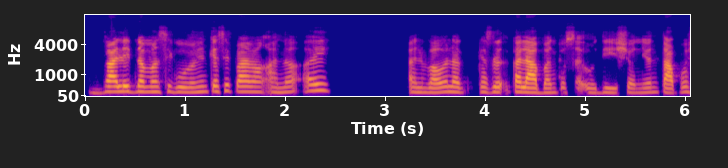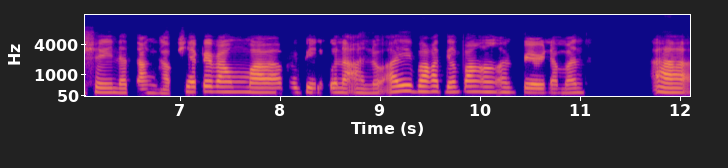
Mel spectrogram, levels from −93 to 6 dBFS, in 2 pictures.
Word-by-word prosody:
Valid 235 Hz, +6 st, +7 dB
naman 230 Hz, 0 st, +3 dB
siguro 220 Hz, -2 st, -3 dB
'yun 230 Hz, -, -4 dB
kasi 245 Hz, +3 st, -1 dB
parang 235 Hz, -2 st, +3 dB
ano, 220 Hz, +1 st, -5 dB
ay, 285 Hz, +2 st, +1 dB, 0.8 s
halimbawa 205 Hz, 0 st, 0 dB
nag 215 Hz, -3 st, 0 dB
kasla 220 Hz, 0 st, -1 dB
kalaban 200 Hz, -3 st, +7 dB
ko 210 Hz, -, -10 dB
sa -, -, -7 dB
audition 195 Hz, +1 st, -5 dB
'yun 205 Hz, +2 st, -7 dB
tapos 200 Hz, +3 st, +3 dB
siya 200 Hz, -2 st, -4 dB
'yung 195 Hz, -, -8 dB
natanggap 175 Hz, -3 st, -6 dB
siyempre 235 Hz, +1 st, -1 dB
mang 225 Hz, -1 st, -2 dB
mafe-feel 205 Hz, 0 st, -1 dB
ko 205 Hz, -, -4 dB
na 195 Hz, -, -2 dB
ano, 185 Hz, -1 st, -9 dB
"Ay 255 Hz, +4 st, +1 dB
bakit 240 Hz, 0 st, +1 dB
gano'n 225 Hz, +1 st, -5 dB
parang 235 Hz, 0 st, 0 dB, 0.2 s
ang -, -, -10 dB
unfair 195 Hz, -2 st, -2 dB
naman, 185 Hz, +2 st, -7 dB, 0.7 s
ah, 200 Hz, -3 st, +2 dB
210 Hz, 170 wpm, -24 LUFS, 195-230 Hz, 0.8 s, Valid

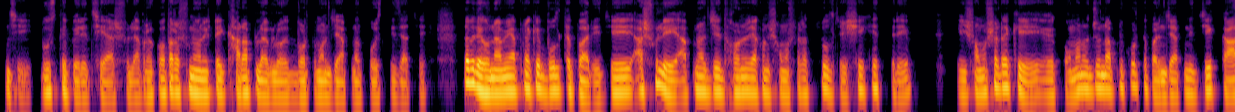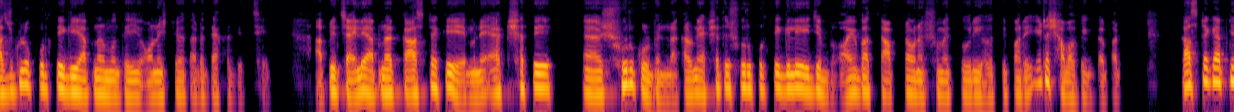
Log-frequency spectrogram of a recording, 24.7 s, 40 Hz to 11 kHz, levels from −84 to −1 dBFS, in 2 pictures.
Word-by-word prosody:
জি, 115 Hz, -, -11 dB, 0.2 s
বুঝতে 115 Hz, 0 st, 0 dB
পেরেছি। 95 Hz, -3 st, -4 dB
আসলে 95 Hz, +1 st, -8 dB
আপনার 100 Hz, +2 st, -3 dB
কথাটা 115 Hz, +1 st, +3 dB
শুনে 115 Hz, -, +5 dB
অনেকটাই 105 Hz, 0 st, +2 dB
খারাপ 115 Hz, 0 st, +2 dB
লাগলো। 95 Hz, 0 st, +1 dB
এ -, -, -5 dB
বর্তমান 95 Hz, 0 st, 0 dB
যে 100 Hz, -, -1 dB
আপনার 95 Hz, -1 st, -6 dB
পরিস্থিতি 90 Hz, -, -7 dB
যাচ্ছে। -, -, -11 dB, 0.4 s
তবে 175 Hz, -1 st, +8 dB
দেখুন, 115 Hz, -2 st, +8 dB
আমি 120 Hz, -, +7 dB
আপনাকে 135 Hz, +2 st, +3 dB
বলতে 125 Hz, +1 st, +3 dB
পারি 90 Hz, -4 st, +2 dB
যে, 115 Hz, -, +3 dB, 0.2 s
আসলে 125 Hz, +4 st, +4 dB, 0.2 s
আপনার 120 Hz, +3 st, +1 dB
যে 120 Hz, -, +5 dB
ধরনের 115 Hz, +1 st, +2 dB
এখন 110 Hz, 0 st, -1 dB
সমস্যাটা 110 Hz, +1 st, -3 dB
চলছে 110 Hz, -6 st, -2 dB
সেক্ষেত্রে, 130 Hz, -4 st, -4 dB, 0.6 s
এই 100 Hz, -, 0 dB
সমস্যাটাকে 135 Hz, +5 st, +2 dB, 0.3 s
এ -, -, 0 dB
কমানোর 125 Hz, +6 st, +2 dB
জন্য 135 Hz, -1 st, +5 dB
আপনি 135 Hz, -, -5 dB
করতে 145 Hz, -2 st, -3 dB
পারেন 100 Hz, -2 st, +1 dB
যে, -, -, +1 dB
আপনি 110 Hz, -, -2 dB
যে 125 Hz, -, +3 dB, 0.2 s
কাজগুলো 115 Hz, +9 st, +2 dB
করতে 140 Hz, 0 st, -1 dB
গিয়ে 120 Hz, -1 st, +5 dB
আপনার 110 Hz, -1 st, 0 dB
মধ্যে 100 Hz, 0 st, -2 dB
এই -, -, 0 dB
অনিশ্চয়তাটা 100 Hz, +1 st, -6 dB
দেখা -, -, -12 dB
দিচ্ছে, -, -, -24 dB, 0.6 s
আপনি 125 Hz, -, +1 dB
চাইলে 100 Hz, +5 st, +2 dB
আপনার 115 Hz, +2 st, +2 dB
কাজটাকে 115 Hz, +6 st, +1 dB, 0.2 s
মানে 95 Hz, +2 st, -1 dB
একসাথে 130 Hz, +4 st, -2 dB, 0.5 s
এ্যা 110 Hz, -, 0 dB, 0.2 s
শুরু 160 Hz, +1 st, +3 dB
করবেন 95 Hz, -6 st, -1 dB
না। -, -, -8 dB
কারণ 105 Hz, +1 st, -2 dB
একসাথে 130 Hz, +6 st, -3 dB
শুরু 140 Hz, -1 st, +2 dB
করতে 135 Hz, +1 st, -5 dB
গেলে 135 Hz, +1 st, +4 dB
এই 120 Hz, -, +1 dB
যে 125 Hz, -, +3 dB
ভয় 100 Hz, +6 st, -3 dB
বা 120 Hz, -, +2 dB
চাপটা 100 Hz, +3 st, -5 dB
অনেক 100 Hz, -1 st, -3 dB
সময় 100 Hz, -2 st, -5 dB
তৈরি 100 Hz, 0 st, -3 dB
হতে 90 Hz, +3 st, -13 dB
পারে। 105 Hz, 0 st, -5 dB
এটা 185 Hz, +1 st, 0 dB
স্বাভাবিক 95 Hz, -1 st, -6 dB
ব্যাপার। -, -, -12 dB, 0.6 s
কাজটাকে 155 Hz, +6 st, +2 dB
আপনি 185 Hz, +2 st, +1 dB
115 Hz, 195 wpm, -22 LUFS, 100-130 Hz, 0.6 s, তবে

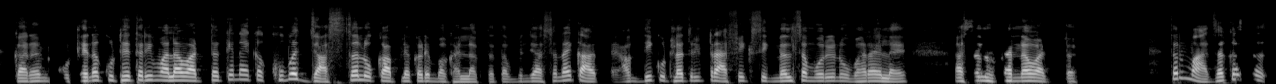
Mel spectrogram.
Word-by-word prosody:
कारण 150 Hz, +1 st, 0 dB, 0.2 s
कुठे 150 Hz, +3 st, 0 dB
ना 190 Hz, -, +4 dB
कुठेतरी 200 Hz, 0 st, 0 dB
मला 185 Hz, 0 st, +7 dB
वाटतं, 180 Hz, +1 st, +4 dB
की 225 Hz, -, -2 dB
नाही 225 Hz, -1 st, -1 dB
का, 205 Hz, -, -1 dB
खूपच 205 Hz, -, +4 dB
जास्त 130 Hz, +10 st, 0 dB
लोकं 180 Hz, -4 st, +3 dB
आपल्याकडे 155 Hz, 0 st, -1 dB
बघायला 125 Hz, -1 st, -6 dB
लागतात. 125 Hz, 0 st, -8 dB
म्हणजे 135 Hz, +5 st, -8 dB
असं 145 Hz, +4 st, -4 dB
नाही 195 Hz, +2 st, +1 dB
का 140 Hz, -, +4 dB, 0.3 s
अगदी 140 Hz, +6 st, -5 dB
कुठलातरी 175 Hz, -1 st, -2 dB
ट्रॅफिक 170 Hz, -1 st, 0 dB
सिग्नल 160 Hz, -1 st, -1 dB
समोर 165 Hz, -3 st, -1 dB
येऊन 165 Hz, 0 st, -4 dB
उभा 145 Hz, -2 st, -4 dB
राहिला 150 Hz, -3 st, +2 dB
आहे, 130 Hz, +1 st, -5 dB, 0.6 s
असं 180 Hz, +4 st, -4 dB
लोकांना 165 Hz, +2 st, +3 dB
वाटतं. 140 Hz, -4 st, 0 dB, 1.0 s
तर 260 Hz, +2 st, +2 dB
माझं 175 Hz, -, +1 dB
कसं 230 Hz, -4 st, -4 dB
165 Hz, 160 wpm, -23 LUFS, 145-185 Hz, 1.0 s, मला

